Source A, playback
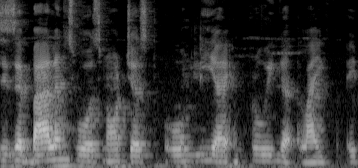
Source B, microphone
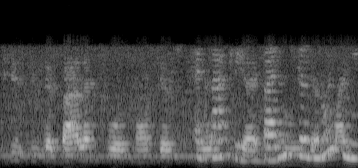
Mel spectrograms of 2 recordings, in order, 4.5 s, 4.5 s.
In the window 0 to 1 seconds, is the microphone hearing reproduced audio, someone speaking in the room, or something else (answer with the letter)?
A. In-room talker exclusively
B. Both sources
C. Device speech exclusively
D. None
C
